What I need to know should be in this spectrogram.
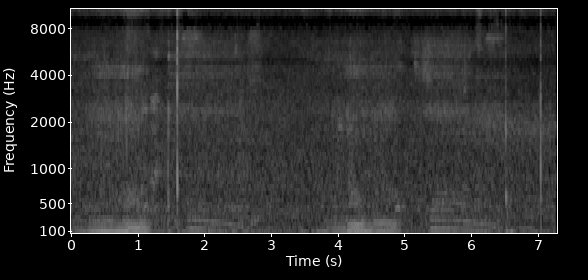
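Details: Loud snoring from a sleeping man, recorded by his wife: low, rough rumbling breaths rising and falling slowly, about 17 a minute, with a few clicks in the room.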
